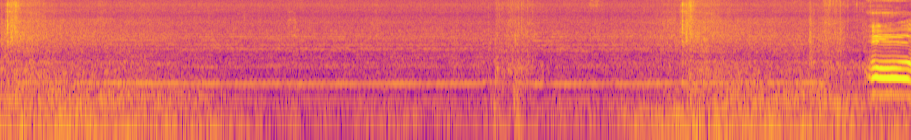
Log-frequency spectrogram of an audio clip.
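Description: A race car engine roars at a high, steady pitch.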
